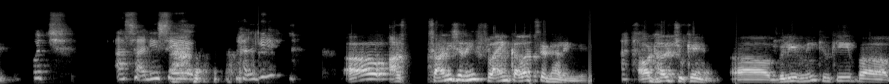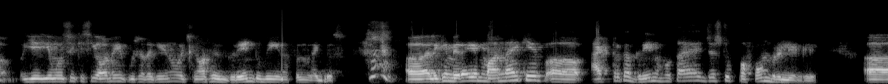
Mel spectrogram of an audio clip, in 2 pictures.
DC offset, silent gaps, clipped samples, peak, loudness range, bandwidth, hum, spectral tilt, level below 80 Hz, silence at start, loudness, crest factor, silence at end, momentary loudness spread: under 0.1%; 4.20-4.27 s; under 0.1%; -2 dBFS; 7 LU; 12.5 kHz; none; -5.5 dB/octave; -64 dBFS; 0 s; -19 LUFS; 18 dB; 0 s; 14 LU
